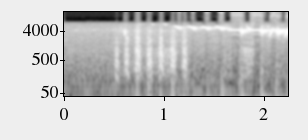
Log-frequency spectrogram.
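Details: Male and female eastern imperial eagles at a nest about 20 m high in Tatarstan, Russia, mid-May 2024, incubating; a rapid burst of harsh barks, about eight in a second, then high, thin warbling from a small bird.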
